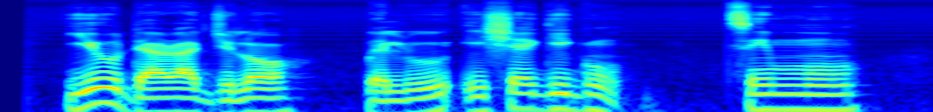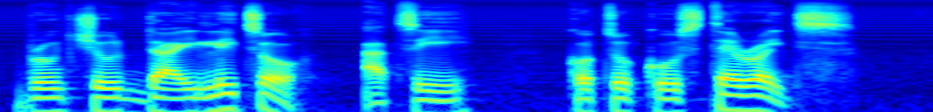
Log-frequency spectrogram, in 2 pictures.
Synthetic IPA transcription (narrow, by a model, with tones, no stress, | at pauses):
je˦o˦˨da˨˦ɾa˧d͡ʒu˨˦lɔ˧ | k͡pɛ˨lu˨˦ʔi˧ʃɛ˦ɡi˦ɡũ˦˨ | ti˦mũ˦ | bɾũ˧nt͡ʃo˧da˧i˧le˦tɔ˦˨ | a̰˨ti˧ | kɔ˧to˧ko˧stɛ˦ɾɔ˦˨i˨t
